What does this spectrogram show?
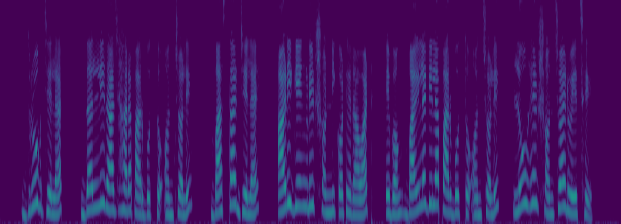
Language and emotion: Bengali, neutral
